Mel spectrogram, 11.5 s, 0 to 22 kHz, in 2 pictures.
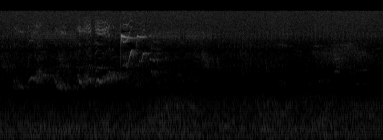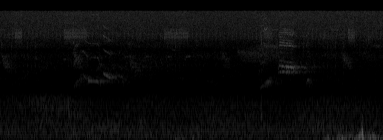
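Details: A blackbird sings in a garden in Norden, East Frisia, in northwest Germany, in April 2021: soft, fluted warbling phrases every couple of seconds, each ending in thin squeaky twitters, over a steady low rumble of wind or distant traffic.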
